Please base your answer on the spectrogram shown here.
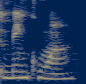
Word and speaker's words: Menkoa: I mean, it's MENKOA. MENKOA. MENKOA.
